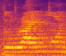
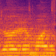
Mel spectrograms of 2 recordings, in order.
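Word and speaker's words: Doraemon: डोरेमोन है मेरी डोराइमोन because Japan में इसको डोराइमोन बोलते हैं क्या बोलते हैं डोराइमोन पर हम इधर इंडिया में डोरेमोन बोलते हैं ओके चलता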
